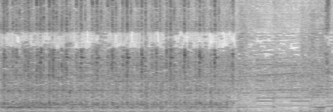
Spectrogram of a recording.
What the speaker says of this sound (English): press our foot down, hold my elastic in there, and then back stitch over it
